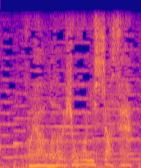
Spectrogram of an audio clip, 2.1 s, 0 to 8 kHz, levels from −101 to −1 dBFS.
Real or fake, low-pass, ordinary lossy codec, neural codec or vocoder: real; 7.2 kHz; none; none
